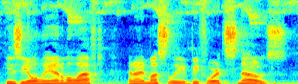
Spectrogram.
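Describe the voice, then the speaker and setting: Using a put-on character voice, a man speaks high for a man at a moderate pace, with very even loudness and ordinary pitch variation. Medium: read story. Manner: eager salesman pitch.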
